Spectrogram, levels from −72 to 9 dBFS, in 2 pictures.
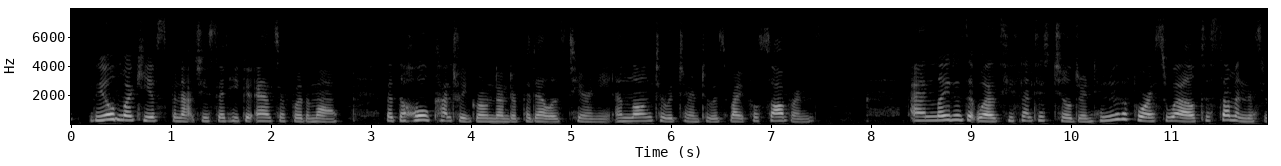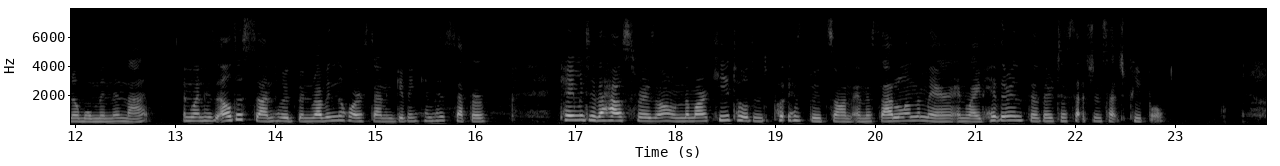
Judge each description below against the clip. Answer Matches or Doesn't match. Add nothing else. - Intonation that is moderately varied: Matches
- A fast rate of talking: Matches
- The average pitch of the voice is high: Matches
